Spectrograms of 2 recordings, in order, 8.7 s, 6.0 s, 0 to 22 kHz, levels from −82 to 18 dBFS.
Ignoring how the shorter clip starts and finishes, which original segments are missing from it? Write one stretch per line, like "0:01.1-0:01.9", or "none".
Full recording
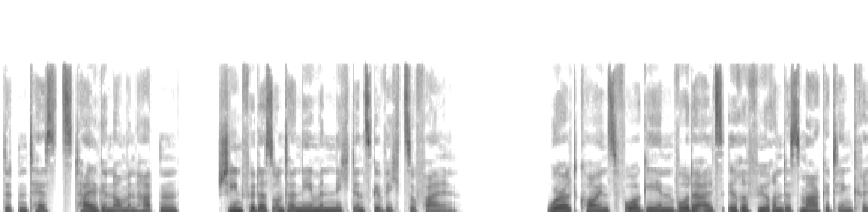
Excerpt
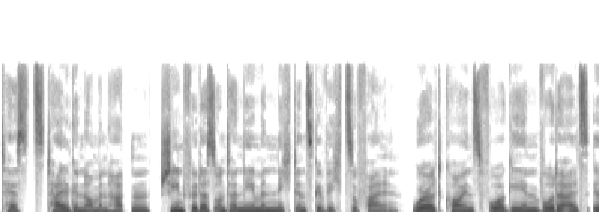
0:01.8-0:02.1
0:04.6-0:05.4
